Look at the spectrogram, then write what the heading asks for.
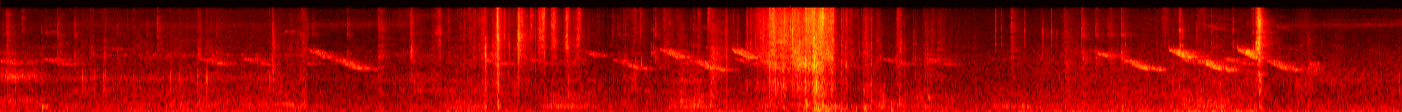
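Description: Small birds singing: short falling whistled notes in quick groups, repeated several times. There is a quick run of clicks about five seconds in and a brief loud rustle about eight seconds in.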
